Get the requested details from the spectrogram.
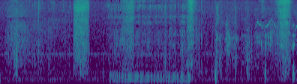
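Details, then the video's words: Nacho, a sleeping pet dog, snoring indoors: one drawn-out, low, fluttering rasp in the middle, framed by brief soft thumps and rustles and a short high squeak near the end. "Snoring Nacho"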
